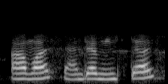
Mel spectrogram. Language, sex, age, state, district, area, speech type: Tamil, female, 18-30, Tamil Nadu, Thoothukudi, rural, conversation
